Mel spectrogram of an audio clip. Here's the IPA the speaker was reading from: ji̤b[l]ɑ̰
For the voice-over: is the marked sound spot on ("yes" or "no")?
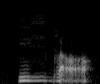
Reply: yes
